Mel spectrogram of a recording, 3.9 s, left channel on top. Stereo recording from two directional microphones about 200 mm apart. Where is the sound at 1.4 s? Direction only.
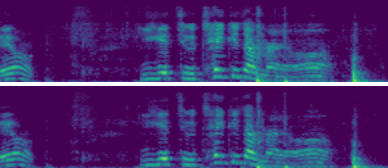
5° left (ahead or behind).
